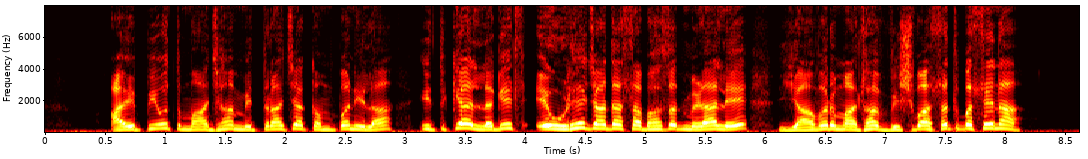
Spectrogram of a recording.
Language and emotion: Marathi, surprised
